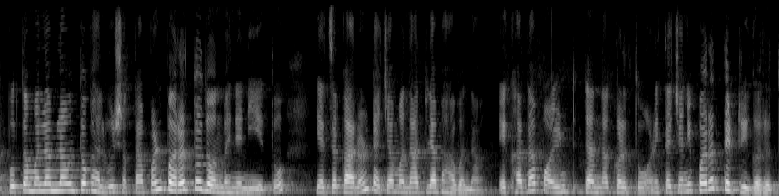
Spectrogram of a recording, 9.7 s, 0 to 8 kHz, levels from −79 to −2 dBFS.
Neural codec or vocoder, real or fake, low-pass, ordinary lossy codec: none; real; none; none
